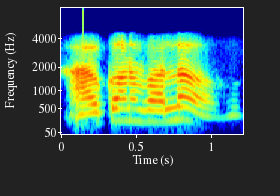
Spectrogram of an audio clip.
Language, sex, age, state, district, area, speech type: Odia, female, 60+, Odisha, Gajapati, rural, conversation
